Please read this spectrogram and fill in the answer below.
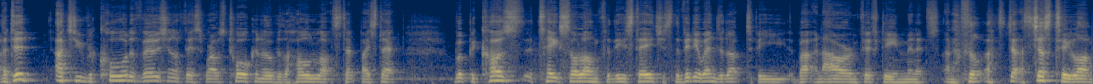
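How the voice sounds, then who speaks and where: A man's very fast, somewhat breathy voice at a fairly high pitch. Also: ordinary pitch variation. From Ireland. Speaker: gaming YouTuber. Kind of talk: gameplay commentary. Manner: casual, hesitant with fillers.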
